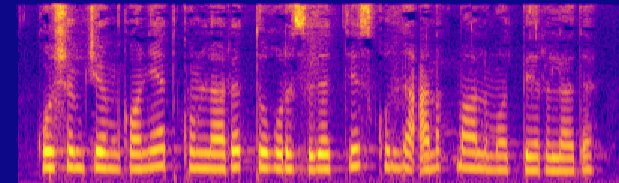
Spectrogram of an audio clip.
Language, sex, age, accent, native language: Uzbek, female, 18-24, Navoiy, Uzbek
